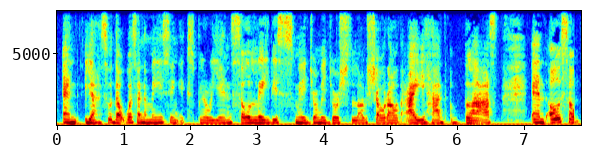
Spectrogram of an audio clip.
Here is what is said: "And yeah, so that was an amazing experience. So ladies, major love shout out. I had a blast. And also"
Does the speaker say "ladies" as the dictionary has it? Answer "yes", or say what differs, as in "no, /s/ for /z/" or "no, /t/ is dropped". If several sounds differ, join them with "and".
no, /s/ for /z/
